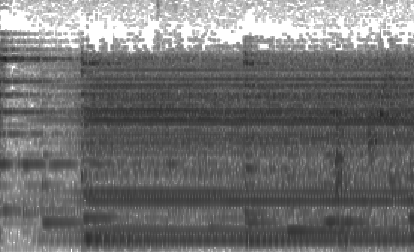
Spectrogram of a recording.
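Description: Solid-body electric guitar being played: a few separate picked notes, then louder sustained notes from about a second in, with one note bent in pitch about three seconds in.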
